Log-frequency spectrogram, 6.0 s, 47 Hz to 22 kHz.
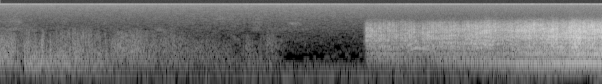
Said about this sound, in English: In August 1946, 60-year-old Anna Louise Strong flew to Yan'an from Beiping by a plane of the U.S. Military Mediation Office.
